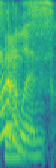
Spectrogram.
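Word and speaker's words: Adarlan: Ardalan. It's Ardalan. Okay, Sure. Ardalan. Because that's how Elizabeth Evans says it.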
